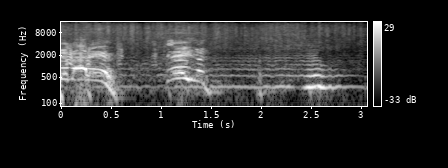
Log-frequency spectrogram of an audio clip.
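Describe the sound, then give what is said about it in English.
A housefly buzzes steadily for about three seconds in the W4CY studio, its drone wavering and swooping in pitch with a few louder surges, and no voices. “do you ever get flies in the W4CY studio? Oh, they're all over here!”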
